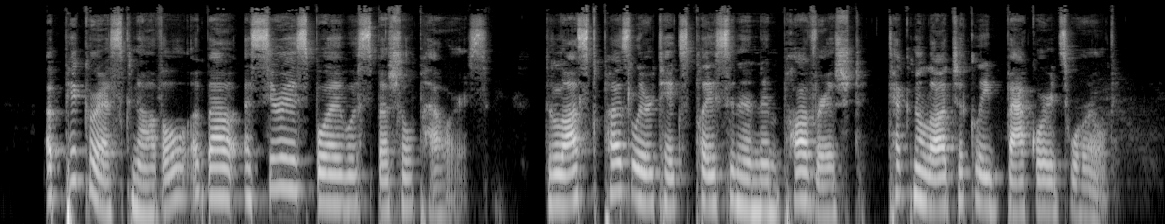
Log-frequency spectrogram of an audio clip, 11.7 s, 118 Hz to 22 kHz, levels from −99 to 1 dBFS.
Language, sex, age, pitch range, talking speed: English, female, 50-69, 175-215 Hz, 110 wpm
